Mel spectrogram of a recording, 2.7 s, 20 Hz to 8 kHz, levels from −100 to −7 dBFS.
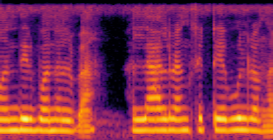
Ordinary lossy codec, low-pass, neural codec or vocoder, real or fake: none; 7.2 kHz; vocoder, 22.05 kHz, 80 mel bands, WaveNeXt; fake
